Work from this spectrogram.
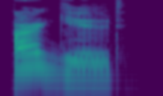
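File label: "argute", British English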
